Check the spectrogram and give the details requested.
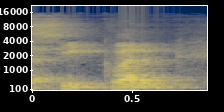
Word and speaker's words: SQL: using one query language you can just pronounce a sequel SQL structured query language for simply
